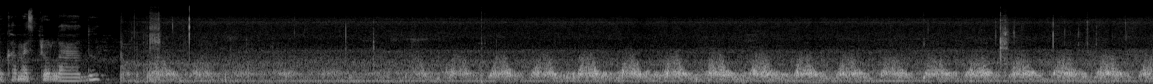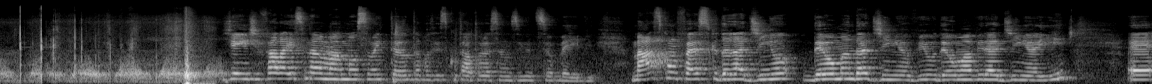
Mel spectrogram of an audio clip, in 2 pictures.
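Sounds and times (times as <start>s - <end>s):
sharp clicks: 1.2s - 13.8s
static hiss: 1.2s - 13.9s
fetal heartbeat whooshing: 1.2s - 14.3s.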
